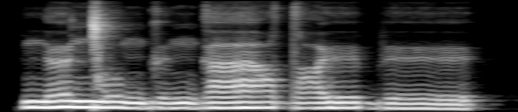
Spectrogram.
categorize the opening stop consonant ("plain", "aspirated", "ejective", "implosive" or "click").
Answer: click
